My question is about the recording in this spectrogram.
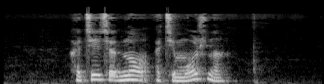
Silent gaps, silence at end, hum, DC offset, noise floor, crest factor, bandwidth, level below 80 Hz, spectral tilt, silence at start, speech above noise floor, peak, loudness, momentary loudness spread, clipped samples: none; 0.7 s; none; under 0.1%; -53 dBFS; 16 dB; 16 kHz; -50 dBFS; -4 dB/octave; 0.7 s; 40 dB; 0 dBFS; -12 LUFS; 11 LU; under 0.1%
